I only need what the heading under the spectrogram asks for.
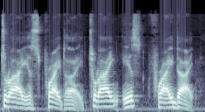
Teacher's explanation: ওরা বলছে স্যাটারডে, মানে আমরা যেটাকে ডে বলি, আমরা যেটাকে ডে বলি, ইংলিশটা বলে ডে, আর অস্ট্রেলিয়ানরা বলে ডাই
